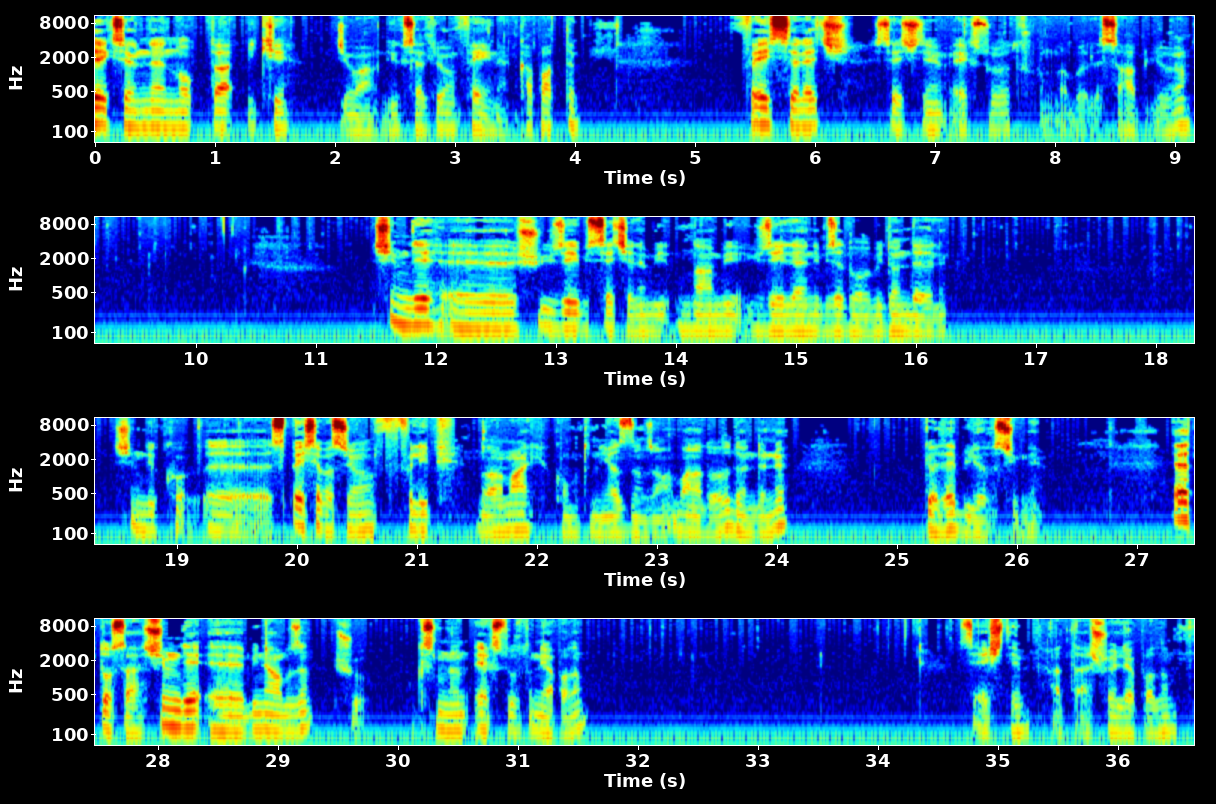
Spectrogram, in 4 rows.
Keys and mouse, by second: 3.2 f, 5.8-8.4 drag, 6.8 right click, 7.2 e, 8.4 Tab, 10.6 Tab, 13.2 b, 14.2 b, 16.3 ctrl+m, 20.2 space, 22.9 Tab, 30.7 Tab, 32.3 click, 34.2-35.8 middle drag, 35.4 a.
